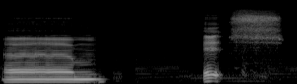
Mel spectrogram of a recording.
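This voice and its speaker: A man with a mid-range voice leads a casual live software class. He thinks aloud, often muttering or humming as he works. Faint music plays behind him along with the sound of typing. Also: medium pitch, completely flat delivery, extremely slow, smooth. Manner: informal, muttering and humming while working. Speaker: host, software instructor.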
